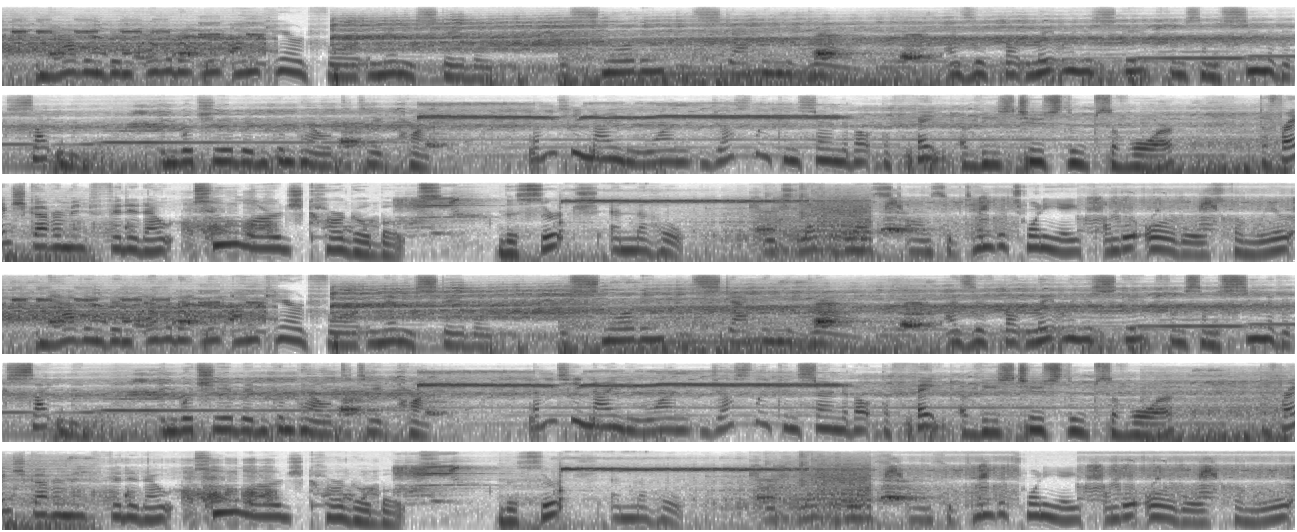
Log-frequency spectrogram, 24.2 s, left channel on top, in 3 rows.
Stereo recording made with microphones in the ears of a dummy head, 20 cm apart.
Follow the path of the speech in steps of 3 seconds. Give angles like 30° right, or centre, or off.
70° right, 70° right, 70° right, 70° right, 50° right, 30° left, 60° left, 70° left.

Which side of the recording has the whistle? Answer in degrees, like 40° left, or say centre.
20° right.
